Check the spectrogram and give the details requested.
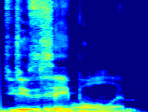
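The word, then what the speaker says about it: Doucet Bolin: And to the victor goes the most coveted prize in the Omega Cluster universe, the Ducet Bolan, pronounced Duce Bolan, which is a great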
